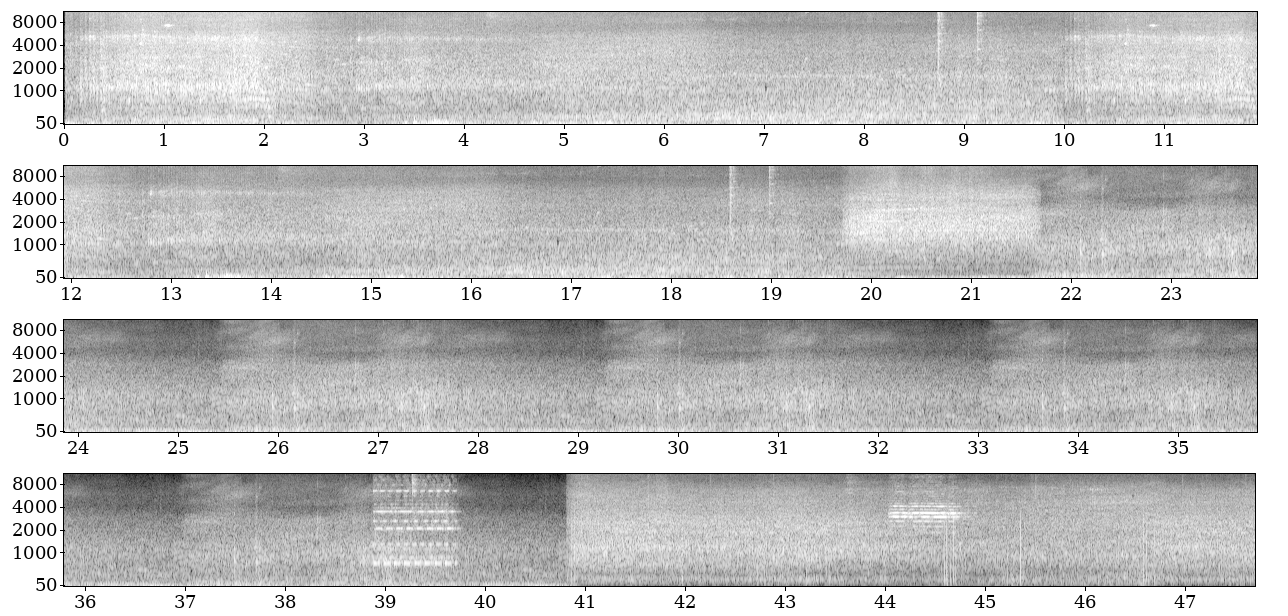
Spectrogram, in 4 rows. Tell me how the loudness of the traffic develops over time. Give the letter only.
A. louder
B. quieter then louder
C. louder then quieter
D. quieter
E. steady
D.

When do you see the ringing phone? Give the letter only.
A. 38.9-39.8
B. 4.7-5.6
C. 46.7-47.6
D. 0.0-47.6
A.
